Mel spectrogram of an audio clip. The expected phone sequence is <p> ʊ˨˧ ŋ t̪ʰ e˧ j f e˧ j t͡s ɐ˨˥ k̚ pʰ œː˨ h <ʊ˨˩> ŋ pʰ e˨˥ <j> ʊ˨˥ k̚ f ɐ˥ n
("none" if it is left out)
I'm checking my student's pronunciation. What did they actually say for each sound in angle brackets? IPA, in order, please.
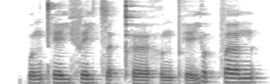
p, ʊ˨, j

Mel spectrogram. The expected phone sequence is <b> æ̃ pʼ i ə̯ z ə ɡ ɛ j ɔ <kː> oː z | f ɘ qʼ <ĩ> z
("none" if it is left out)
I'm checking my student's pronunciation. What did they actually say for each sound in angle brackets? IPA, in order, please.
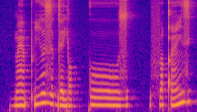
b, kː, ĩ

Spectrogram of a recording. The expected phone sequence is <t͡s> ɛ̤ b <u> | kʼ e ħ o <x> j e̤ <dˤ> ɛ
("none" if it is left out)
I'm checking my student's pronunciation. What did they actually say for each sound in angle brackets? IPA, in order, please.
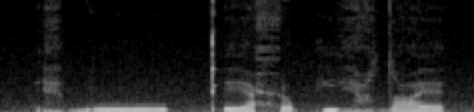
ɾ, u, k, dˤ

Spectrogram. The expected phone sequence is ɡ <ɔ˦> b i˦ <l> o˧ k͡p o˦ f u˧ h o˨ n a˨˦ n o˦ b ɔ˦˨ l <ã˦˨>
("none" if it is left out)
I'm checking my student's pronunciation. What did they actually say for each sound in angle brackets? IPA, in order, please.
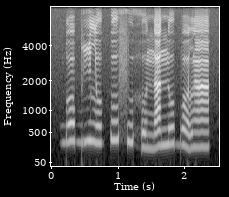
ɔ˦, l, ã˧

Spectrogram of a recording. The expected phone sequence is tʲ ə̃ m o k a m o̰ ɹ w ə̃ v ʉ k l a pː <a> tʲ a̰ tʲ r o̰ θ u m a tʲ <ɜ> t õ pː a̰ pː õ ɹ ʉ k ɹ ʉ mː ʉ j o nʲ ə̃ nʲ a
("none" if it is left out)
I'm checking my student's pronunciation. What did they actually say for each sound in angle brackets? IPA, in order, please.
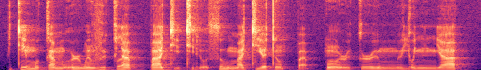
a, ɜ

